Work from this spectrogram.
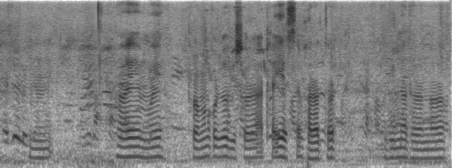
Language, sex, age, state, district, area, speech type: Assamese, male, 18-30, Assam, Barpeta, rural, spontaneous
